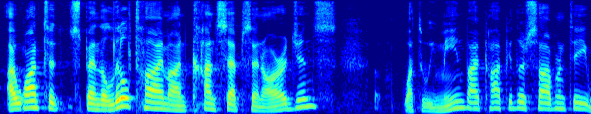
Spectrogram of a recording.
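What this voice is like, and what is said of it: American accent. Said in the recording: “You might even guess by my accent. It's not modern China or even Germany, but the United States.”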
